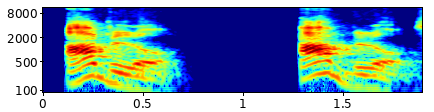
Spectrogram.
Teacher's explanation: They all end in a vowel. So the emphasis is on the second last syllable.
